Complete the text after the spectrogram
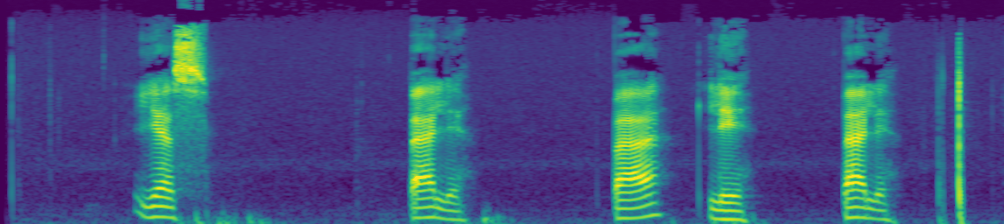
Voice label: "Yes." "Bəli", azerbaijani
